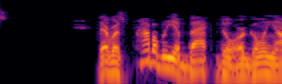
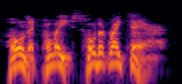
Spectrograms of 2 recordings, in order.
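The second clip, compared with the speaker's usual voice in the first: shouting; 9 semitones higher than usual. Acted. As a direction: bark it as a cop storming in.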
